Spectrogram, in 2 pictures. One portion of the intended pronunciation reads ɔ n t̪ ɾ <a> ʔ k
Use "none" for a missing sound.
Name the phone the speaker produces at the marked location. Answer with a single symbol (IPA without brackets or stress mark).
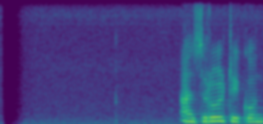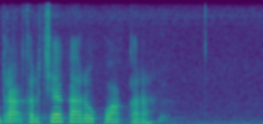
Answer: a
